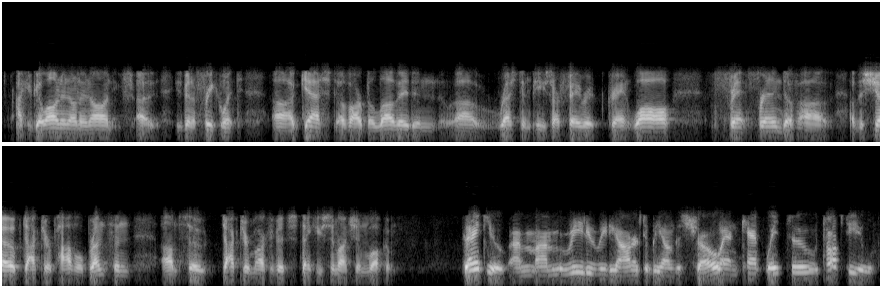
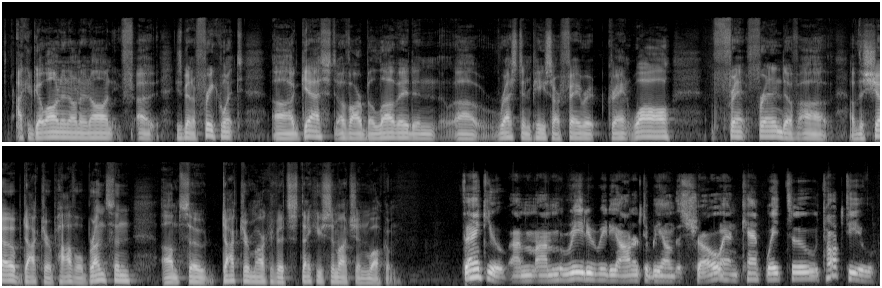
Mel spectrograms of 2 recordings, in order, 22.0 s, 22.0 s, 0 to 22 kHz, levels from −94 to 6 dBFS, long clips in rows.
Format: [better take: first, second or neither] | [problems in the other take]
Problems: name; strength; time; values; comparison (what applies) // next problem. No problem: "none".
second | phone-call audio; poor line; nothing above 3.5 kHz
